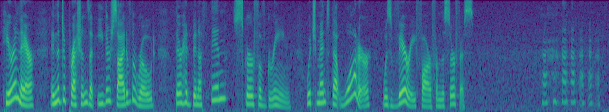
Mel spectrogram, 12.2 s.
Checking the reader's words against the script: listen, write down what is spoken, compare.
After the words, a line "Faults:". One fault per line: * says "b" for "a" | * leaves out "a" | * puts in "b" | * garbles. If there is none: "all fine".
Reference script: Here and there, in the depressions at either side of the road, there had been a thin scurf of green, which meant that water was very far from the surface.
Here and there, in the depressions at either side of the road, there had been a thin scurf of green, which meant that water was very far from the surface.
Faults:
all fine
